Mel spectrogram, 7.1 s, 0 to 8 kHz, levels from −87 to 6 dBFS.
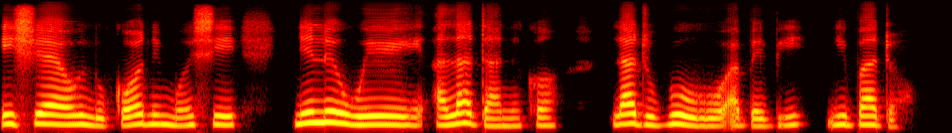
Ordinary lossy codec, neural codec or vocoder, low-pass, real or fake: none; codec, 16 kHz, 0.3 kbps, FocalCodec; none; fake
